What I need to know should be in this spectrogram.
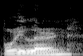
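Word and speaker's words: Boilearn: founder and CEO of Boylearn. I'll spell that out. B O I L E A R N. It's a combination of boiler and learning words together.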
